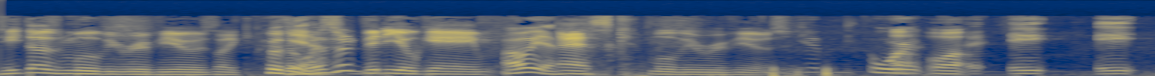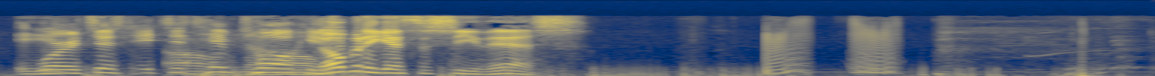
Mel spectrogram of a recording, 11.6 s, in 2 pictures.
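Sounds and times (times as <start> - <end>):
speech: 0.0 - 8.8, 9.6 - 9.9
fart: 9.6 - 10.6.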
